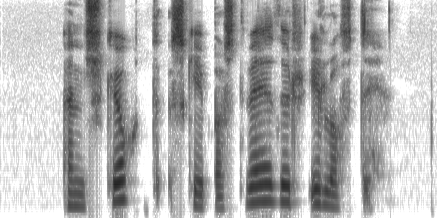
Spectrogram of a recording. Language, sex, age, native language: Icelandic, female, 18-19, Icelandic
